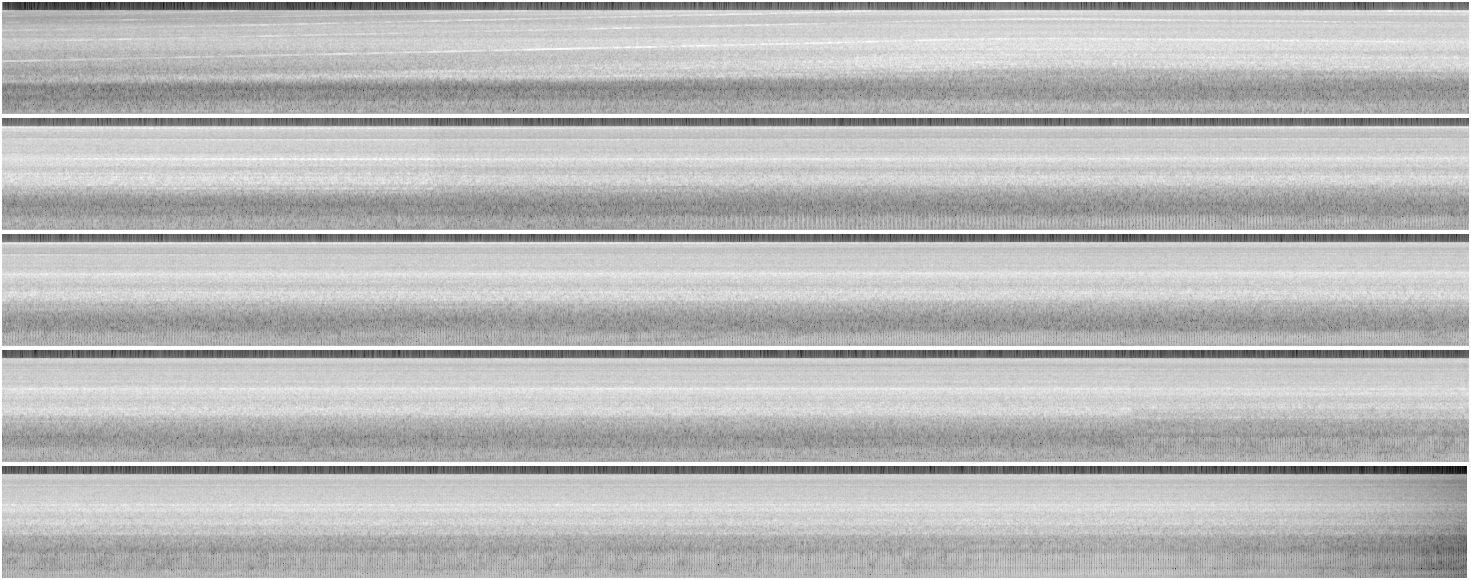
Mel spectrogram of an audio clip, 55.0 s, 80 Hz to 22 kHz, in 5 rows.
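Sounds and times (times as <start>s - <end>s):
propeller drone: 0.0s - 55.0s
turbine whine: 0.0s - 55.0s.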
